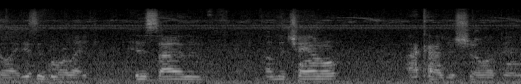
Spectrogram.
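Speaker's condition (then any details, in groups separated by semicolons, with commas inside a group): No condition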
